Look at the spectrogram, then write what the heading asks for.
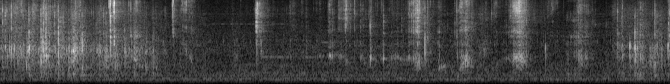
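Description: Rice cracker topped with spicy pork floss being bitten and chewed close to the microphone: irregular sharp crunches.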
